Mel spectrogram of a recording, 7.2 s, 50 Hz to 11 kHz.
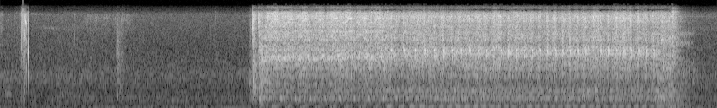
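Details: Aprilia SR50 DiTech scooter cranking steadily for about four seconds without catching; it won't start. Trouble began after the mixture screw was tampered with and the screw is now missing. The spark plug was cleaned but turned black again a day later.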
